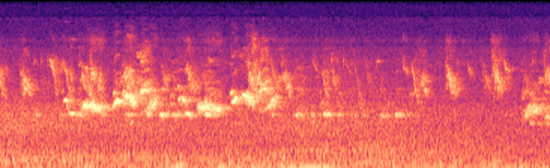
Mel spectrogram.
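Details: Garden bird concert in spring: a small bird sings from a leafless forsythia as others join in from hedges, trees and gutters. Rapid overlapping chirps and twittering, with brighter whistled notes early on, then a thinner chatter.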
